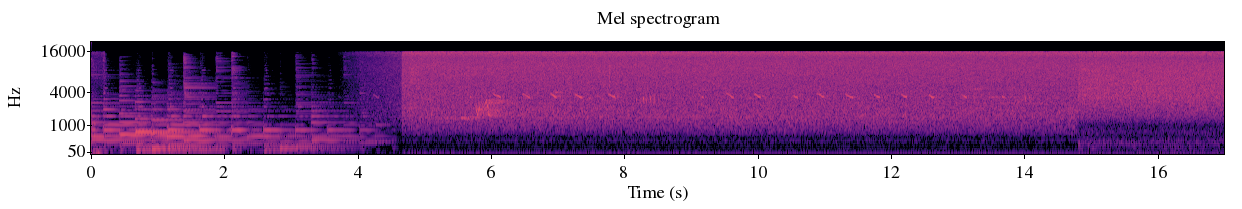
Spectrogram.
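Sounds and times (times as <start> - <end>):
outdoor ambience hiss: 4.0 - 17.0.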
